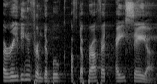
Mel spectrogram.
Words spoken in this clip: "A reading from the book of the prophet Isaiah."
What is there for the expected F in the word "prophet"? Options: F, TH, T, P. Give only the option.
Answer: F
